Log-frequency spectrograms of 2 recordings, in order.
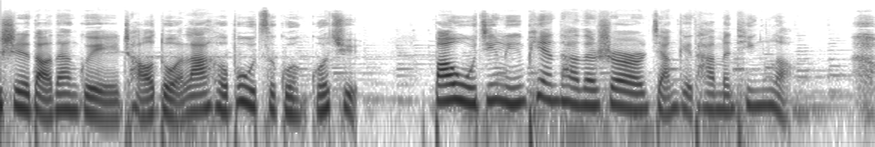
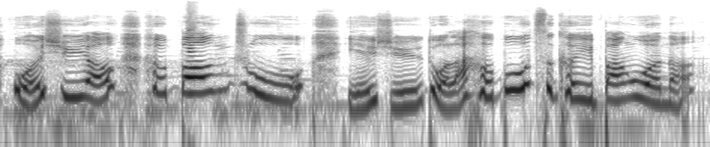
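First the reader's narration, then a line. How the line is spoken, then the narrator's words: Crying. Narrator (Chinese): 捣蛋鬼哭着说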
